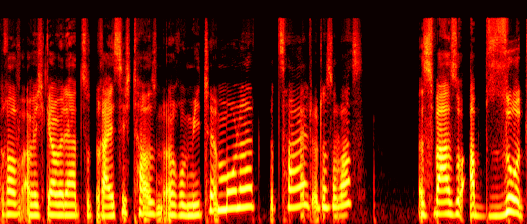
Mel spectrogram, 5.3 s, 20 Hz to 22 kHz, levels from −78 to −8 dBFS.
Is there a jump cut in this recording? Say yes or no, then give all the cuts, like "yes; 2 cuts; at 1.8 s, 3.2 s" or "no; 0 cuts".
no; 0 cuts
